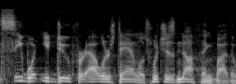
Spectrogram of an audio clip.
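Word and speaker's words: Ehlers-Danlos: D first of all there's no disease called ERS danlo it's Ellers Danos that's spelled e h l e RS d n l oos for the listeners Ellers Danos is a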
